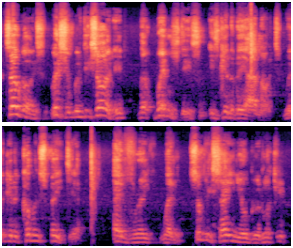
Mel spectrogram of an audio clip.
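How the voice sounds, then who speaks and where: A man's voice: medium pitch, very animated, moderate pace. A middle-aged man co-hosting a casual live-stream chat, joking and reading out viewer comments. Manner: chatty, jokey, reads out viewer comments. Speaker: co-host of a live social media chat. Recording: distant mic with faint background noise.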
